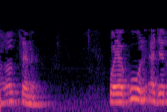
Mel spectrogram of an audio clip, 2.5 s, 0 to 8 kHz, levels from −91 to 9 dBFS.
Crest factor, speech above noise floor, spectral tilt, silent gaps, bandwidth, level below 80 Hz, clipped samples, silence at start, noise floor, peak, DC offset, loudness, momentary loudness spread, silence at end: 16 dB; 33 dB; -11.5 dB/octave; none; 4 kHz; -66 dBFS; under 0.1%; 0 s; -62 dBFS; -16 dBFS; under 0.1%; -29 LUFS; 13 LU; 0 s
